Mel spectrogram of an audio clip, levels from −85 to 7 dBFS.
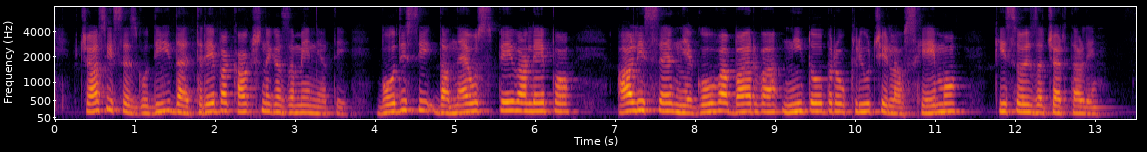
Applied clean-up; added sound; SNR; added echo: none; none; none; none.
